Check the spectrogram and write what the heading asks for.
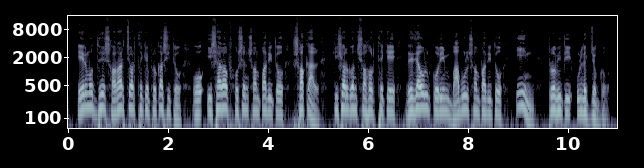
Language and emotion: Bengali, neutral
